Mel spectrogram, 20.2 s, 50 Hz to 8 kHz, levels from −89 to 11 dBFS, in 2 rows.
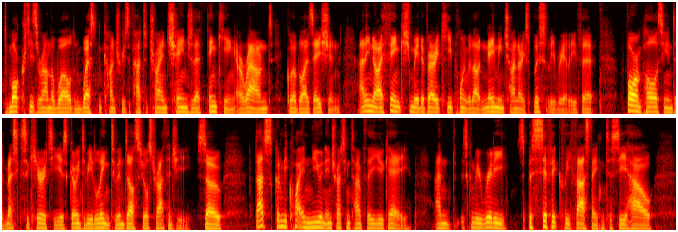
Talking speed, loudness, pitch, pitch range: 215 wpm, -25 LUFS, 110 Hz, 100-120 Hz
